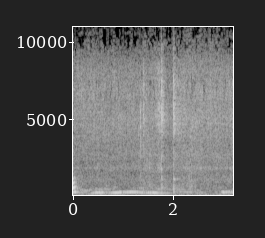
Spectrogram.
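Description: Onion frying lightly in a pan without extra oil, a steady low sizzle with occasional stirring scrapes and a sharp clink near the middle, close and continuous, without talk.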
